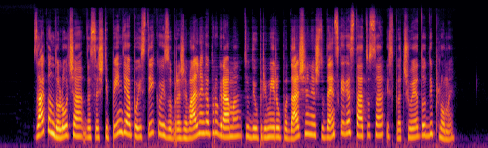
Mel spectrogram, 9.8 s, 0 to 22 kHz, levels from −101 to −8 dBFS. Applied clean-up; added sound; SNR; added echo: neural mask model DeepFilterNet 3.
